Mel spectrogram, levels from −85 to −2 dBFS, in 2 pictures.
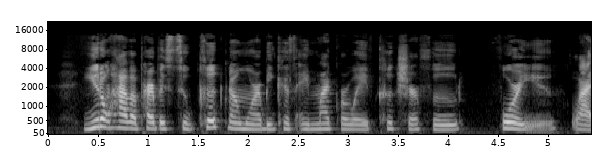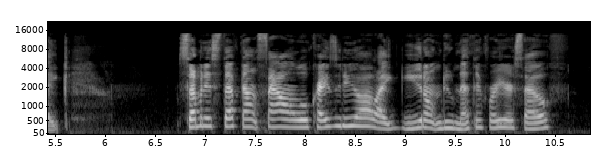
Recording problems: none

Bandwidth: 14 kHz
